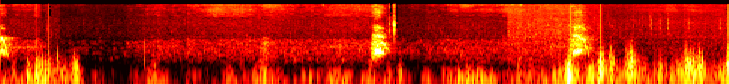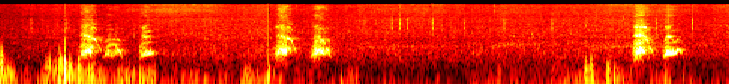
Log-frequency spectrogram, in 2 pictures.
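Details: Two young dogs standing guard at a house in the mountains near Jeonju, North Jeolla Province, Korea; bursts of irregular barks and yips, some sharp and high, others lower, with gaps between runs.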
